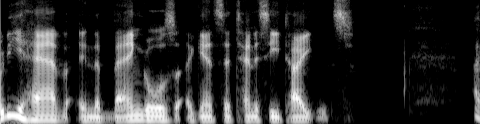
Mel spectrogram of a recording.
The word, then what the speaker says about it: Bengals: I mean, regarding the Bengals, Grump, Bengals, not Bangles, Bengals.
